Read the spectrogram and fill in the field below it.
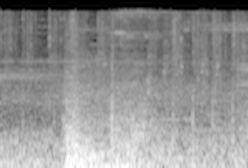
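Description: A deep whoosh and boom swells up and fades.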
